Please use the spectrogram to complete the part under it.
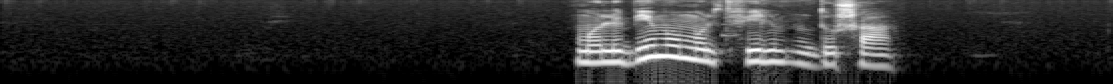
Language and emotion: Russian, neutral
